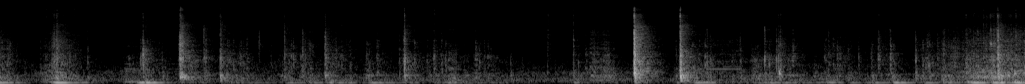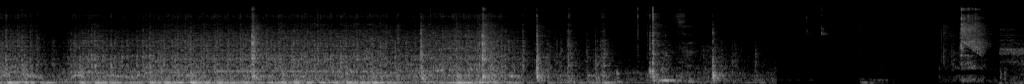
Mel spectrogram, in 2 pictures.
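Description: Domestic electric sewing machine stitching through layers of coat fabric: a few short stop-start bursts at first, then one steady run of about six seconds that stops about two-thirds of the way through.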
